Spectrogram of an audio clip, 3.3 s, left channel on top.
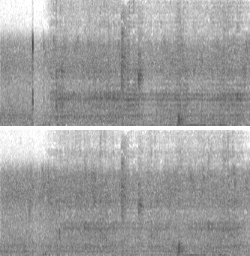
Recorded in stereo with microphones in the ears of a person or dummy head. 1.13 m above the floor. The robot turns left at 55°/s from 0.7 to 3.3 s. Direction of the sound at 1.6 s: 40° left (ahead or behind).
